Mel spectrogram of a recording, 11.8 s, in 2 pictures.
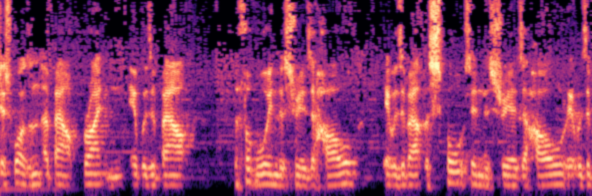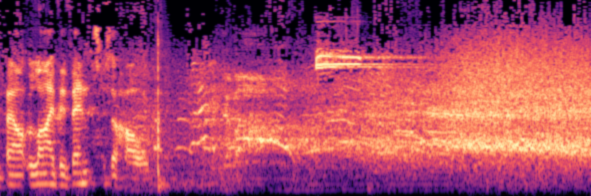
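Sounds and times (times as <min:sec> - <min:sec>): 
speech: 0:00.0 - 0:08.5
football crowd roar at Brighton's Amex Stadium during a friendly against Chelsea: 0:07.4 - 0:11.8
high whistling tone: 0:09.0 - 0:10.0.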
